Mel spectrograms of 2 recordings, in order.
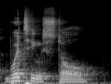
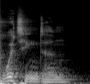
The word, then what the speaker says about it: Whittingstall: You're saying his name wrong, aren't you? Is that right? Whittingstall. I thought it was Whittington. No. – No, that's Dick Whittington.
